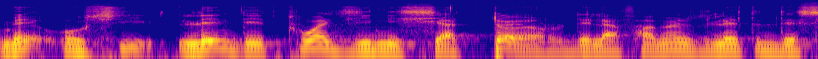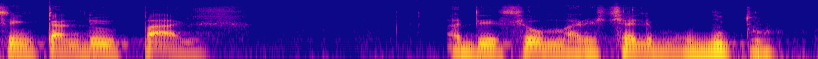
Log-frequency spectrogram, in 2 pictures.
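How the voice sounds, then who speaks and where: Somewhat breathy, a man speaks at a very slow pace and medium pitch with ordinary pitch variation. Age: 70s. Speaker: veteran politician, party founder. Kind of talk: TV interview. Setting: TV studio.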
